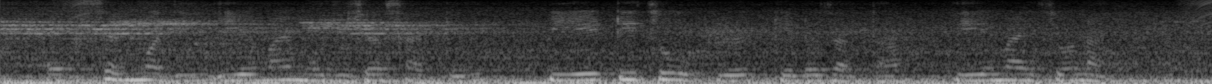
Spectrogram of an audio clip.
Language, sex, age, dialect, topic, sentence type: Marathi, female, 25-30, Southern Konkan, agriculture, statement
